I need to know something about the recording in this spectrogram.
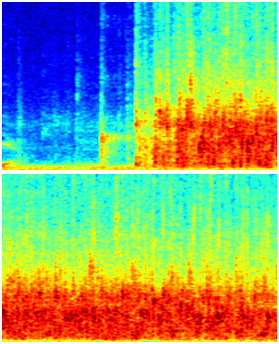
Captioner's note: audience applauds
